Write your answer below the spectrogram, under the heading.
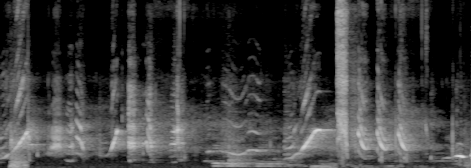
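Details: Pet Indian ringneck green parrot calling loudly: sharp high squawks and rising whistled shrieks in quick bursts, with some lower warbling sounds and faint human voice indoors.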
